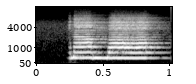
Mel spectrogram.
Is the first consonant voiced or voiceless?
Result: voiced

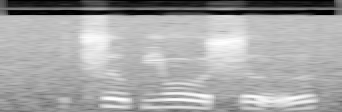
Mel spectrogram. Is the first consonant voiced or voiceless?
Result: voiceless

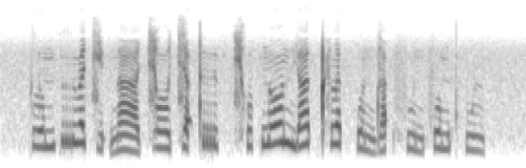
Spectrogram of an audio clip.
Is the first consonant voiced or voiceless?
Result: voiceless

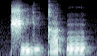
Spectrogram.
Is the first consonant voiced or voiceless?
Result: voiceless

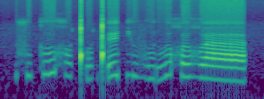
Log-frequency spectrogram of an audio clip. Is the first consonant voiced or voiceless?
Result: voiceless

